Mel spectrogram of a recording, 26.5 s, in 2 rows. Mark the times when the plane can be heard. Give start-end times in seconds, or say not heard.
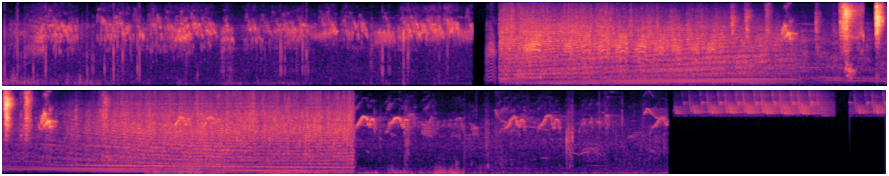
7.5-18.6.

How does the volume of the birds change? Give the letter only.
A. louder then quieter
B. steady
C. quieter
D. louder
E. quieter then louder
A.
